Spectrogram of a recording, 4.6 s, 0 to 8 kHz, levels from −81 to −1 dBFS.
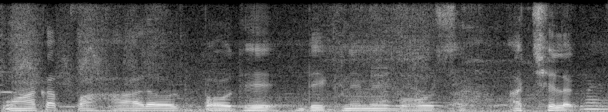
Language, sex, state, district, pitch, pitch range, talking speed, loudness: Hindi, male, Maharashtra, Mumbai Suburban, 125 Hz, 115-130 Hz, 155 wpm, -14 LUFS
